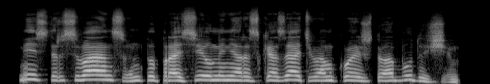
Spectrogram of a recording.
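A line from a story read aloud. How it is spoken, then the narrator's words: Began uncertainly. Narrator (Russian): неуверенно начал он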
